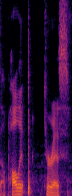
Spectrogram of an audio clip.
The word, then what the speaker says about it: Polypterus: are you sending my polypterus somebody yelled at me they said the the correct way to say biker is apollopterus is that a really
